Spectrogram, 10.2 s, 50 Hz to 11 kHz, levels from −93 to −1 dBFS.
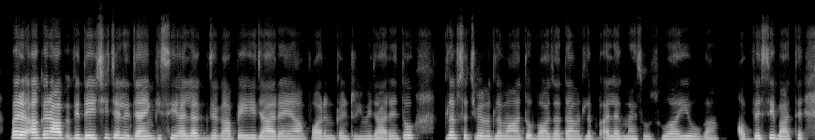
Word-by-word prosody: पर 250 Hz, -, +8 dB
अगर 235 Hz, +2 st, +5 dB
आप 235 Hz, -1 st, +8 dB
विदेश 225 Hz, 0 st, +2 dB
ही -, -, -1 dB
चले 230 Hz, -3 st, +1 dB
जाएँ, 200 Hz, 0 st, +4 dB
किसी 210 Hz, +1 st, -4 dB
अलग 205 Hz, 0 st, 0 dB
जगह 205 Hz, -1 st, -1 dB
पे -, -, -1 dB
ही 215 Hz, -, -1 dB
जा 200 Hz, -2 st, +2 dB
रहे 195 Hz, +1 st, -1 dB
हैं 195 Hz, -, -2 dB
आप, 195 Hz, 0 st, -4 dB
फॉरेन 205 Hz, +1 st, -1 dB
कंट्री 195 Hz, -2 st, -6 dB
में 190 Hz, 0 st, -5 dB
जा 95 Hz, 0 st, -1 dB
रहे 205 Hz, -, -3 dB
हैं, 205 Hz, -, -7 dB
तो 225 Hz, +1 st, +1 dB
मतलब 230 Hz, 0 st, -4 dB
सच 230 Hz, -1 st, -5 dB
में 210 Hz, -1 st, +1 dB
मतलब 200 Hz, +1 st, -2 dB
वहाँ 195 Hz, 0 st, -1 dB
तो -, -, 0 dB
बहुत 195 Hz, 0 st, -2 dB
ज़्यादा 195 Hz, 0 st, -1 dB
मतलब 190 Hz, 0 st, -7 dB
अलग 195 Hz, 0 st, -1 dB
महसूस 190 Hz, -2 st, -5 dB
हुआ 185 Hz, -1 st, -2 dB
ही 200 Hz, +2 st, -1 dB
होगा, 190 Hz, +1 st, -4 dB, 0.3 s
ऑब्वियस 205 Hz, +3 st, -2 dB
सी 235 Hz, -, +2 dB
बात 190 Hz, -3 st, -2 dB
है। 215 Hz, -, -3 dB
200 Hz, 240 wpm, -24 LUFS, 195-215 Hz, 0.3 s, पर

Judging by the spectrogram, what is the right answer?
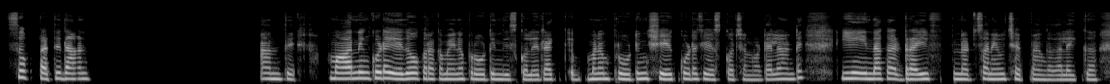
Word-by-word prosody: So, 330 Hz, -, +1 dB, 0.2 s
ప్రతి 265 Hz, +1 st, +2 dB
దాన్ 260 Hz, 0 st, 0 dB, 1.8 s
అంతే, 250 Hz, -1 st, -1 dB, 0.4 s
morning 275 Hz, +1 st, +5 dB
కూడా 285 Hz, 0 st, +6 dB
ఏదోక 265 Hz, +1 st, +3 dB
రకమైన 245 Hz, 0 st, -1 dB
ప్రోటీన్ 235 Hz, -1 st, 0 dB
దీసుకోవాలి. 225 Hz, 0 st, -3 dB
రక్ 235 Hz, 0 st, -2 dB, 0.3 s
మనం 255 Hz, 0 st, +3 dB
ప్రోటీన్ 260 Hz, +1 st, +2 dB
షేక్ 240 Hz, -2 st, +3 dB
కూడా 250 Hz, 0 st, 0 dB
చేసుకోవచ్చనమాట. 225 Hz, -2 st, -5 dB
ఎలా 250 Hz, +1 st, -1 dB
అంటే, 305 Hz, +5 st, -3 dB, 0.4 s
ఈ -, -, +3 dB, 0.2 s
ఇందాక 255 Hz, 0 st, +2 dB
డ్రై‌ఫ్ 240 Hz, +1 st, +2 dB, 0.3 s
నట్సనేవి 245 Hz, +1 st, -1 dB
చెప్పాం 230 Hz, -1 st, -3 dB
గదా! 215 Hz, 0 st, -5 dB
లైకు 220 Hz, +1 st, -5 dB
245 Hz, 135 wpm, -23 LUFS, 235-260 Hz, 1.8 s, కూడా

